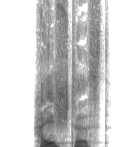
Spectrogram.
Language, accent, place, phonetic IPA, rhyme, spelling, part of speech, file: German, Germany, Berlin, [ˈhaɪ̯ʃtəst], -aɪ̯ʃtəst, heischtest, verb, De-heischtest.ogg
- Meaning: inflection of heischen: 1. second-person singular preterite 2. second-person singular subjunctive II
